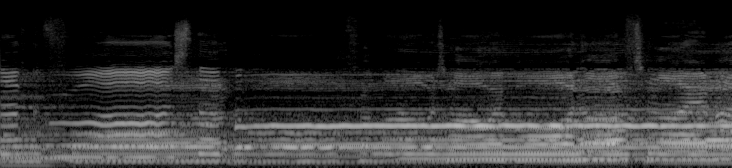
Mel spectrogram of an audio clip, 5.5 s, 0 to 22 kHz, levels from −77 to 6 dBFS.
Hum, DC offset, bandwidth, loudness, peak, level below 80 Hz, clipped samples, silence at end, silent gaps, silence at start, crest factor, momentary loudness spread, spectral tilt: none; under 0.1%; 14.5 kHz; -24 LUFS; -8 dBFS; -60 dBFS; under 0.1%; 0 s; none; 0 s; 14 dB; 8 LU; -5.5 dB/octave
